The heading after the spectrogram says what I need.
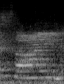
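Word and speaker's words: sign: डिजइन ठीक है वैसे ही अगला वड है साइन एस आई जीी एन साइन साइन ऐसे बोले य पर भी हमने जी को साइलेंट रखा है अब कुछ वड और है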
